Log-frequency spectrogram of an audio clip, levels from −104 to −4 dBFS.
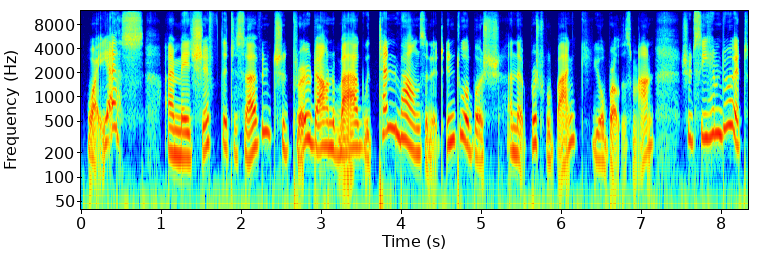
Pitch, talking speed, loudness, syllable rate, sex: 255 Hz, 215 wpm, -23 LUFS, 5.2 syllables/s, female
